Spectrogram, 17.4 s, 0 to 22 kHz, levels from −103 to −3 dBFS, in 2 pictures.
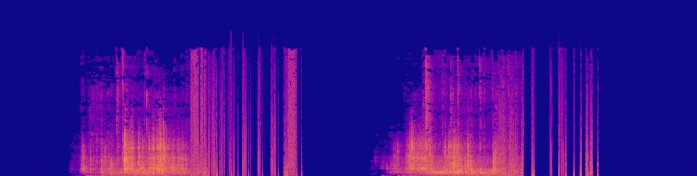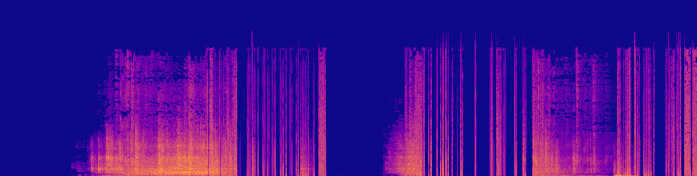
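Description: Intermittent contact keeps biting here: the sound drops out around 2.38, 6.23, 11.30, 13.77 and 16.43 s, gaps lasting roughly 0.95, 0.64, 0.8, 1.39 and 0.51 s. A loose plug or cable is briefly opening, so each dropout crackles at its edges with faint hiss underneath.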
